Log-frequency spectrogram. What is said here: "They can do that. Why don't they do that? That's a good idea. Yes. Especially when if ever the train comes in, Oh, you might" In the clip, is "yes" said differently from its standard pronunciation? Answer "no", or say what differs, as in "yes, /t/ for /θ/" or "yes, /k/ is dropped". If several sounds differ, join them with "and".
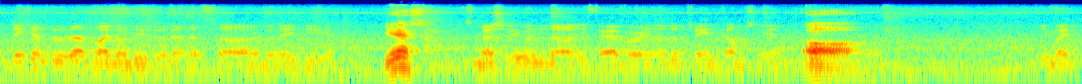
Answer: no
